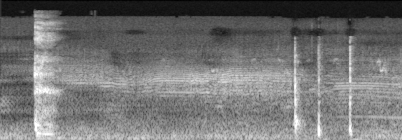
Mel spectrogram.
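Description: A man's single short throaty vocal sound, like a brief cough or grunt, about a third of a second in, followed by three faint sharp clicks near the end.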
